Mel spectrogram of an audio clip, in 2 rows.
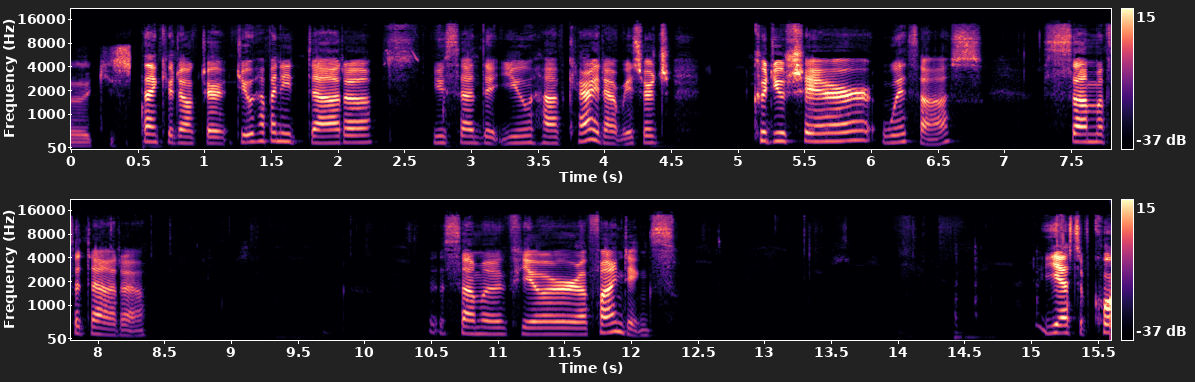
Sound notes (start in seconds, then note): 2.1 speaking French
